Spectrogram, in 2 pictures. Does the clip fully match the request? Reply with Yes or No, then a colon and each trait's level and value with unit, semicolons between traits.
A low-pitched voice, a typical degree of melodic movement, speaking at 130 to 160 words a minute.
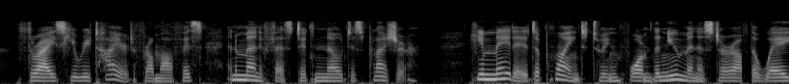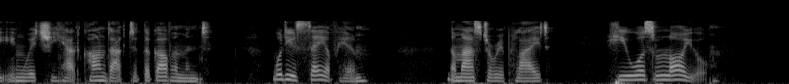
No: medium, 170 Hz; average, 4.2 semitones; average, 155 wpm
